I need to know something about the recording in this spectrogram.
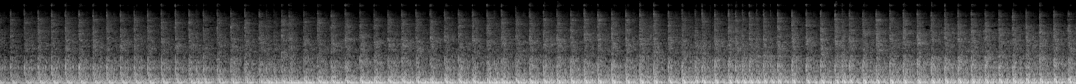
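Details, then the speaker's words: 1986 Honda TRX200SX ATV after tank, new petcocks and carb clean with new bowl gasket: steady single-cylinder thump about three and a half beats a second, clean through light revving; seems to starve on reserve. "all right maiden voyage on the old TRX it's doing pretty good whatever reason it runs a ton of a lot better heck of a lot better"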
